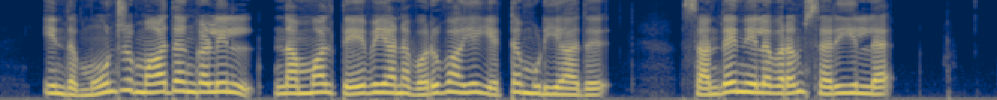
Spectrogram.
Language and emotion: Tamil, sad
